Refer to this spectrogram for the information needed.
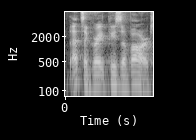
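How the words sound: The R in art is clearly pronounced. This is the intended American delivery. "when she had to deliver a hard R sometimes. Like it would come out as not like"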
